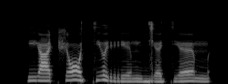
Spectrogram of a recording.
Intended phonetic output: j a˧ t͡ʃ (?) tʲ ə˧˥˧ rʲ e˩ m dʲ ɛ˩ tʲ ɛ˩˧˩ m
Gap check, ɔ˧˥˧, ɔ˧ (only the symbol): ɔ˧˥˧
